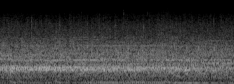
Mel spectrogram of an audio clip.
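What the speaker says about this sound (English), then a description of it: "Give them a round of applause" A crowd at the Call of Duty League Championship grand finals claps steadily in dense, sustained applause, loud and continuous throughout with no pauses.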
